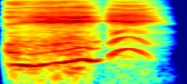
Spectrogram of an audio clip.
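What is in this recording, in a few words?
upset, Korean; heroes; Rehartna; kings raid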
